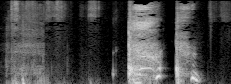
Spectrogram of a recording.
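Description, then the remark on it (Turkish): A person coughs several times, a softer hacking burst first, then two loud, harsh coughs separated by a short pause, with no talking. “ay çok özür dilerim öksüreceğim galiba bir saniye.”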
